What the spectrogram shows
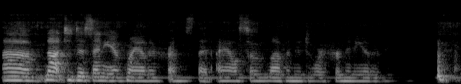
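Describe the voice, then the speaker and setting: A woman's voice: deep voice, noisy background. A woman who works as a voice coach, talking animatedly and emphatically in a casual interview. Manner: animated, emphatic, quick asides. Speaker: voice coach and guest.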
